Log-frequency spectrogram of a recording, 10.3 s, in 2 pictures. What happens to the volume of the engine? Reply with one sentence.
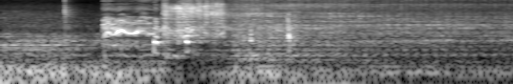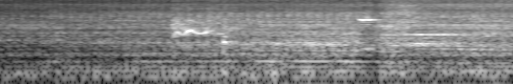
The volume of the engine goes down, then up.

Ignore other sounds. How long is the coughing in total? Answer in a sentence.
You can hear the coughing for 3 seconds altogether.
